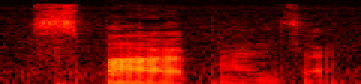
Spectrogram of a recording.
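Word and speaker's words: Spähpanzer: And if you don't know how to pronounce it, it's pronounced Sparpanzer. Because of that accent mark means the R.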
